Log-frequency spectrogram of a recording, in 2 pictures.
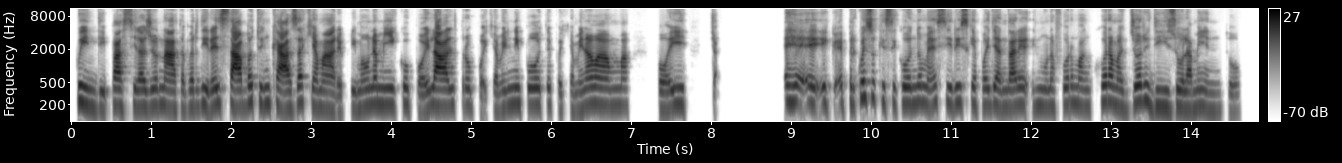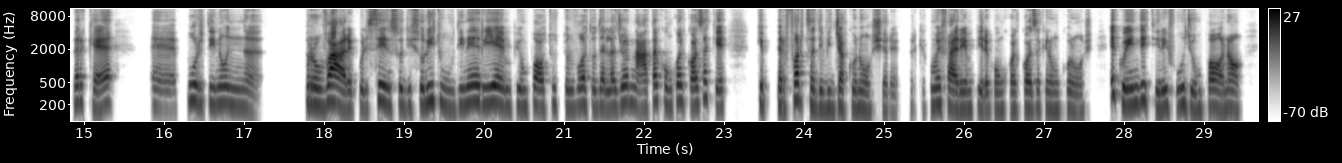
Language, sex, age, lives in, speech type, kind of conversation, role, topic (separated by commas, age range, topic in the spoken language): Italian, female, 30-34, Italy, conversation, podcast, guest, Che consiglio daresti a chi si sente solo in una città nuova?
